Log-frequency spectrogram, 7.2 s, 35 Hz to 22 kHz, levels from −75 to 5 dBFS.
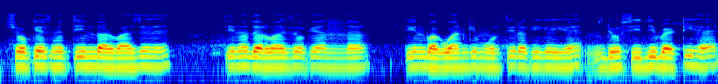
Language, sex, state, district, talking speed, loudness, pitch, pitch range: Hindi, male, Bihar, Jahanabad, 175 wpm, -21 LUFS, 140 Hz, 135-145 Hz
